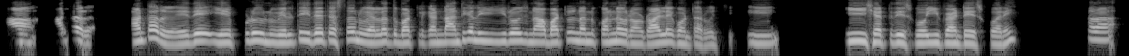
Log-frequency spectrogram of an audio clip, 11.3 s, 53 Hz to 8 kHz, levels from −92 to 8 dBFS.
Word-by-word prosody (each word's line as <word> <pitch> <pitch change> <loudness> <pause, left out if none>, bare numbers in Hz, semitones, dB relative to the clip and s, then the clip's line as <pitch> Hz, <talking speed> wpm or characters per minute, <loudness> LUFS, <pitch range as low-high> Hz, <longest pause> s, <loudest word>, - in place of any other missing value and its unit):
ఆ! - - +5 0.4
అంటారు. 210 -5 0 0.5
అంటారు. 230 -3 +3 0.2
ఇదే 200 +4 +3 0.3
ఎప్పుడు 210 +5 -2
నువ్వెళ్తే 180 +3 -1
ఇదే 215 +1 +4
తెస్తావు. 230 +3 -1
నువ్వెళ్ళొద్దు 185 0 0
బట్టలకి 180 0 -2 0.2
అందుకని 220 +1 0 0.2
ఈరోజు 210 0 +1
నా 190 - +6
బట్టలు 205 +4 0
నన్ను 200 -1 0
కొననివ్వరమాట 190 -4 0
వాళ్ళే 190 +2 +3
కొంటారు 150 -3 -5
వచ్చి. - - -24 0.3
ఈ - - -4 0.9
ఈ - - +5 0.2
షర్ట్ 185 -1 +2
తీసుకో, 175 0 0
ఈ - - +2
ప్యాంట్ 175 -1 +3
యేసుకో 160 +1 -4
అని. 175 - -2 0.8
ఆహ్, 230 -1 0
190 Hz, 150 wpm, -25 LUFS, 175-210 Hz, 0.9 s, నా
